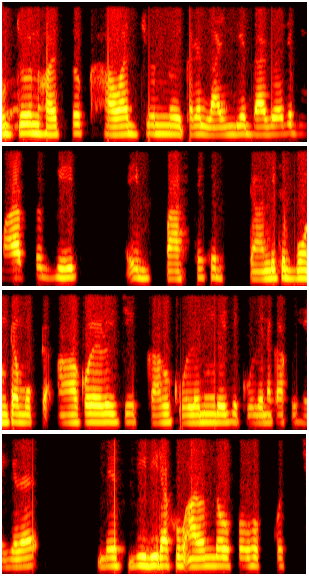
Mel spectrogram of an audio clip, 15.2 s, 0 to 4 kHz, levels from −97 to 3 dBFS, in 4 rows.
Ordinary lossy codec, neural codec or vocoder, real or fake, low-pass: none; none; real; 3.6 kHz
